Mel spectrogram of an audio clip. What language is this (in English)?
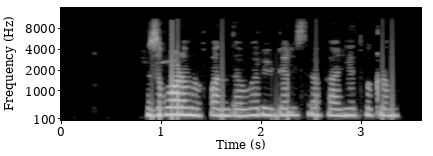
Pashto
